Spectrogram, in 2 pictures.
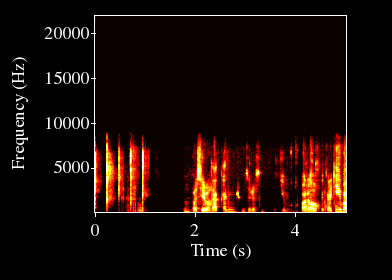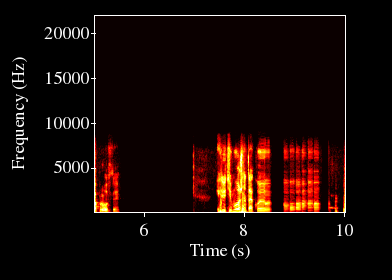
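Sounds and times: sharp hand claps: 0:00.0 - 0:01.1
man speaking: 0:01.8 - 0:05.5, 0:07.5 - 0:09.6.

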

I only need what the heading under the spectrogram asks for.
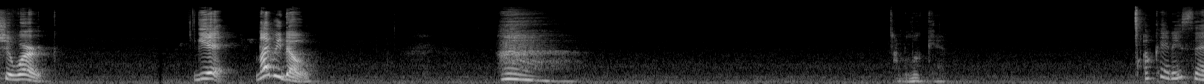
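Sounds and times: woman sighing: 0:05.0 - 0:06.0.

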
